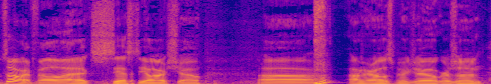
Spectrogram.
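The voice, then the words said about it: So-so impression of another host. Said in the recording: “do a Ralph impression ... I don't do a great Ralph, but it's not a terrible Ralph.”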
